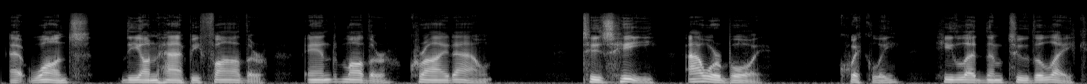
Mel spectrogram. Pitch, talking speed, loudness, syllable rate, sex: 100 Hz, 110 wpm, -19 LUFS, 3.3 syllables/s, male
